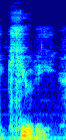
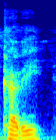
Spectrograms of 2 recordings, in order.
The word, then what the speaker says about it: Cuti: and this is written by Nicola Cuddy looks like it should be cutie but I think it's pronounced Cutty and Joe Stanton and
